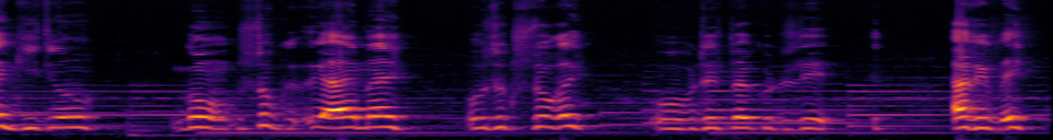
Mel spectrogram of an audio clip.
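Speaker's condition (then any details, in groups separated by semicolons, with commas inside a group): Cerebral palsy; present from birth, motor disorders; about twenty years since diagnosis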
